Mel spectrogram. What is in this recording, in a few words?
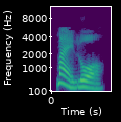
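"脉络", Mandarin Chinese; hsk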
